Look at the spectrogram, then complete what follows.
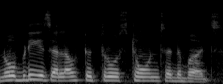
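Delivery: ordinary delivery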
